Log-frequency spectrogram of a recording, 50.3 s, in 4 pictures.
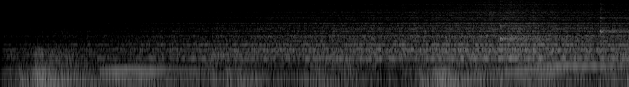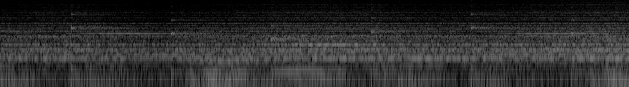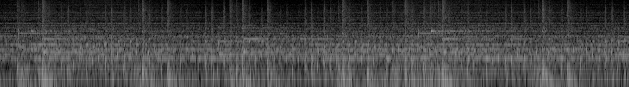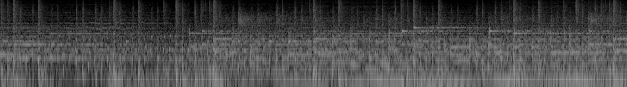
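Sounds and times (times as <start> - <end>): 
ambient menu music: 10.0 - 50.2.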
